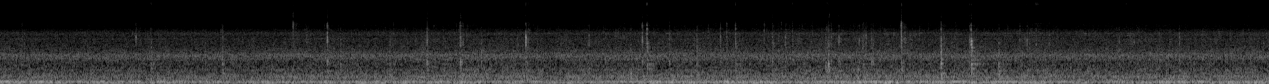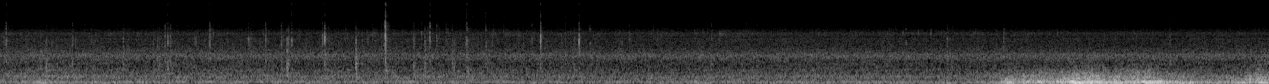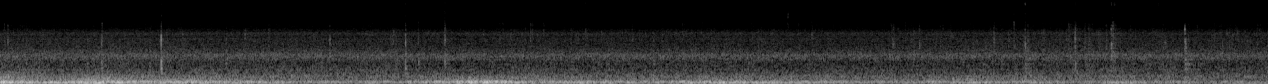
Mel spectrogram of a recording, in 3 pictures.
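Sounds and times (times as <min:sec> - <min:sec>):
steady rain: 0:00.0 - 0:38.0
drops ticking on hard surface: 0:02.2 - 0:18.7.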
